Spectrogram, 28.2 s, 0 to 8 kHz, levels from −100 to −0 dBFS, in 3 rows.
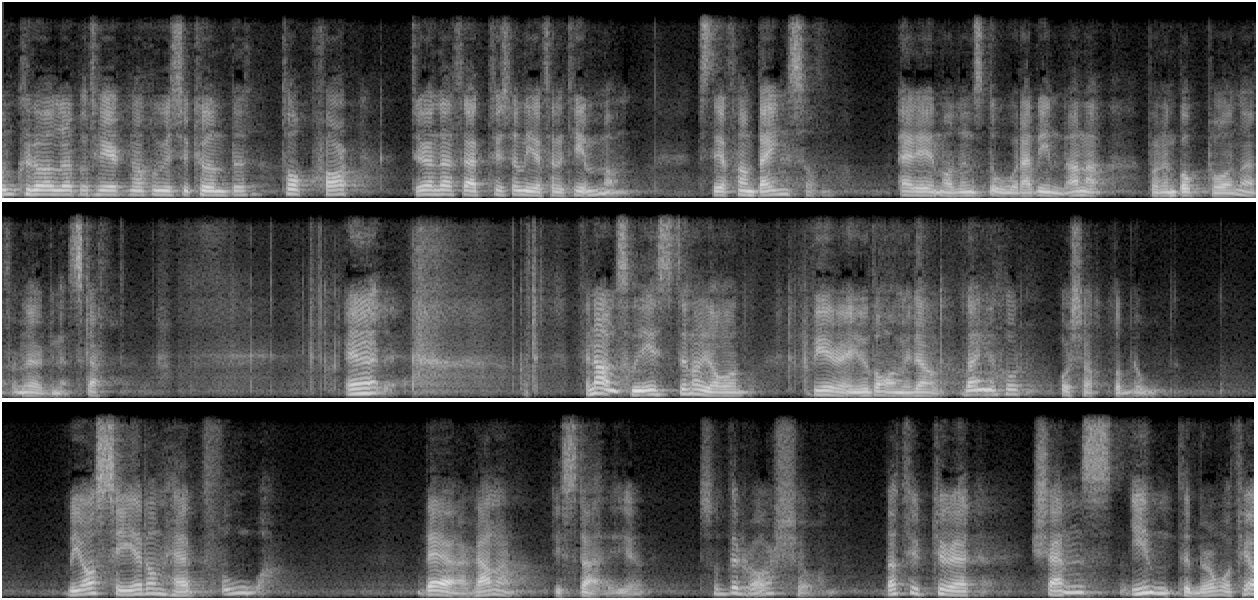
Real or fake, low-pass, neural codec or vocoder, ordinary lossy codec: fake; 7.2 kHz; codec, 16 kHz, 0.5 kbps, FunCodec, trained on LibriTTS, 25 frames a second; none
